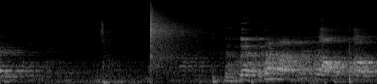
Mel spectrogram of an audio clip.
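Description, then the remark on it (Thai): Sharp, wet slaps of roti dough being smacked between bare palms by a roti maker, about five irregular hits over a busy background murmur, fairly loud. “ตบโรตี ด้วยมือเปล่าด้วยมือเปล่า แล้วมือพี่แขกแบบว่าแบบมือเปล่าอ่ะ”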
